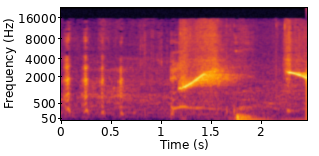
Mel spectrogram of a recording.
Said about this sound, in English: Can you whistle it? I know you can't whistle, can you? No, still can't whistle this morning. My whistle's gone, yeah.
